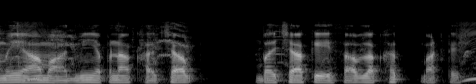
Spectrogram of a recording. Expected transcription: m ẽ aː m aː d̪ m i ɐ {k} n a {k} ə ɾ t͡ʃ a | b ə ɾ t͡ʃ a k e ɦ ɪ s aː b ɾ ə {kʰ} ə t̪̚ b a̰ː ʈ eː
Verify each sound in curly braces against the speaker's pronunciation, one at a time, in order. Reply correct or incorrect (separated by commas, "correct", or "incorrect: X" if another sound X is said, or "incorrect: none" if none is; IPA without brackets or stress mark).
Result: incorrect: p, incorrect: kʰ, correct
